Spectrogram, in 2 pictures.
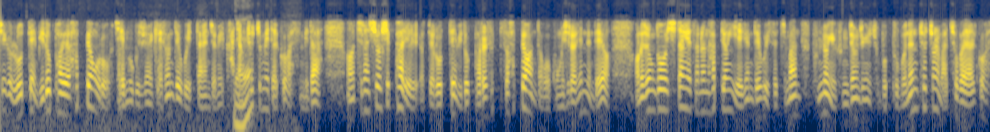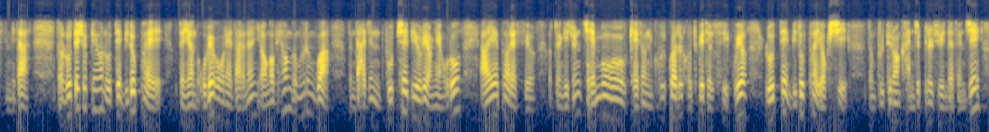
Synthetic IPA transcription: t͡ɕʰiɡɯmɾotʰe̞midopʰaehak̚p͈jʌŋɯɾo̰t͡ɕe̞muɡud͡ʑɯɯɭke̞sʰʌndwe̞ɡoit̚t͈anɯnd͡ʑʌmikad͡ʑaŋt͡ɕʰot͡ɕ͈ʌmidwe̞ɭk͈ʌk͈as͈ɯmɲidaʌt͡ɕinanɕʰiwʌɭɕʰip̚ʰaɾiɾʌ̰t͈ʌnɾotʰe̞midopʰaɾɯɭsɯs͈ʌhak̚p͈jʌŋɦandaɡokoŋɕʰiɾɯɭhe̞nːɯnde̞joʌnɯd͡ʑʌŋdoɕʰid͡ʑaŋe̞sʰʌnɯnhak̚p͈jʌŋije̞ɡjʌndwe̞ɡois͈ʌt̚t͡ɕ͈imanpumɲʌŋikɯŋd͡ʑʌŋd͡ʑʌɡinpubunɯnt͡ɕʰot͡ɕ͈ʌmɯɭma̰t͡ɕʰʌbajaɦaɭk͈ʌk͈as͈ɯmɲidat͈ʌnɾot͈ʰe̞ɕʰopʰiŋɯnɾot͈ʰe̞midopʰae̞̰ʌt͈ʌnjʌno̰be̞ɡʌɡʌnɦe̞taɾɯnɯnjʌ̰ŋʌp̚çjʌŋɡɯmhɯɾɯmɡwa̰ʌt͈ʌnːa̰d͡ʑinput͡ɕʰebiuɾejʌŋɦjaŋɯɾoa̰iepʰɯaɾe̞s͈ʰɯʌt͈ʌnɡed͡ʑuŋt͡ɕe̞muke̞sʰʌnkʰoɭk͈waɾɯɭkʌduɡe̞dweɭs͈uik̚k͈ojoɾʔot͈ʰe̞midopʰaejʌ̰k̚ɕ͈ḭʌt͈ʌnpuɭpʰioɾoɦankand͡ʑɯp͈ʰiɾɯɭt͡ɕuɾinda̰dɯ̰nd͡ʑi

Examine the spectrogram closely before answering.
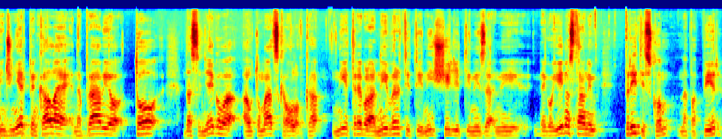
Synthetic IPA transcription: ind͡ʒenjeɾpeŋkalaje̞napɾaːʋio̞t̪o̞ː | d̪aseɲe̞ɡoʋaːut̪o̞mat̪skaolo̰ʋkanije̞t̪ɾe̞balaniʋr̩t̪it̪iniʃiʎit̪inizanine̞ɡo̞jed̪no̞st̪aʋnim | pɾit̪isko̞mnapapiːɾ

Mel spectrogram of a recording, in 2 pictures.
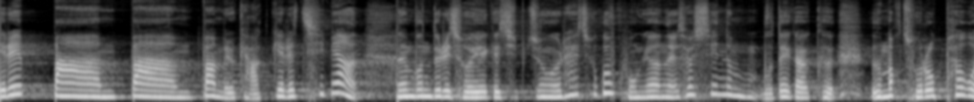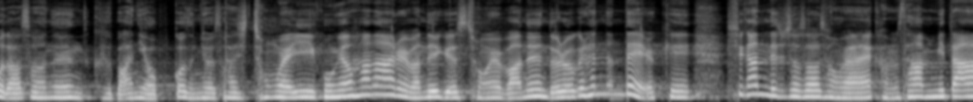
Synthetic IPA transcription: iɾep͈ap͈amp͈amiɾʌkʰe̞ak̚k͈eɾɯɭt͡ɕʰimjʌnanɯnbundɯɾit͡ɕʌie̞ɡe̞t͡ɕip̚t͡ɕ͈uŋɯɭɦe̞d͡ʑuɡokoŋjʌnɯɭsʰʌɭɕ͈iːnːɯnmude̞ɡakɯɯmak̚t͡ɕ͈oɾʌpʰaɡonasʰʌnɯnkɯmaɲiʌp̚k͈ʌdɯɲosʰaɕʰiɭt͡ɕʌŋmaɭikoŋjʌnɦanaɾɯɭmandɯɭɡiesʰʌt͡ɕʌŋmaɭmanɯnːoɾjʌɡɯɭɦe̞nːɯnde̞iɾʌkʰe̞ɕʰiɡanːe̞d͡ʑuɕʰʌsʰʌt͡ɕʌŋmaɭkamsʰaɦamɲida

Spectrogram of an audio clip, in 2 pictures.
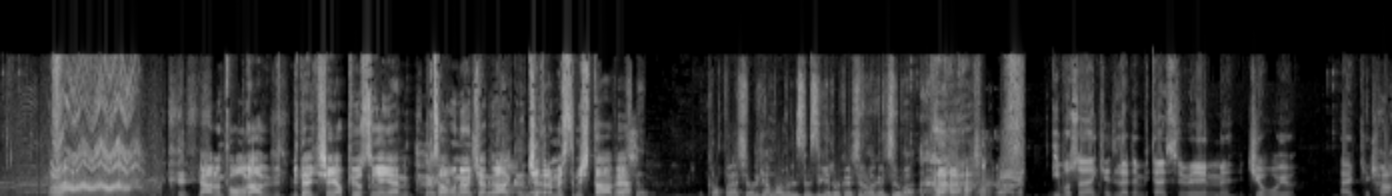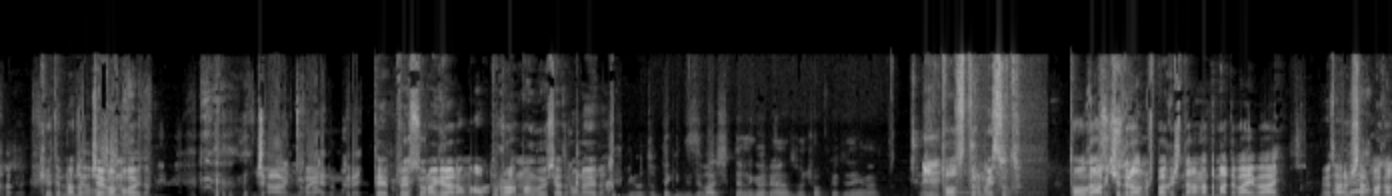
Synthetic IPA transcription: a̰ | jaːnit̪ʰo̞lˠɡaːbibibid̪ɛʃejːapʰɯjosunjajaːnisavunjoncʰɛnd̪inat͡ʃʰelʲiɾmiʃsɯniʃt̪aːbija | kʰapajat͡ʃʰɯlɯɾcænmamiɾise̞s̬iɟelʲijokʰat͡ʃɯɾmakat͡ʃʰɯɾma | ibosaɾancʰed̪ilʲæɾd̪ænbit̪ʰaːɾnesiveɾimmɪd͡ʒevo̰ju | æ̰ɾcʰɛcʰed̪iɾnad̪ɯnd͡ʒevamɯkʰo̞jd̪un | d̪d̪̥epɾɛsjo̞naɟiɾæɾamaːb̚d̪ulɾɾaxmankʰo̞jsajd̪ɯnouø̞jlʲɛjut̪ʰup̚t̪acid̪izibat͡ʃlˠɯk̚lˠaɾɯnɯɟøɾʲyjonuzmɯt͡ʃʰok̚cʰːøt̪ʰyd̪e̞jilʲmɪ | impʰost̪ɯɾmesut̪ | t̪ʰo̞lˠɡaːbit͡ʃʰilʲiɾo̞lˠmuʃbakɯʃɯnd̪ananːˠad̪ɯmhad̪ibajbiaj | ɛvɛt̪ʰaɾkɯʃlˠabakʰalˠ

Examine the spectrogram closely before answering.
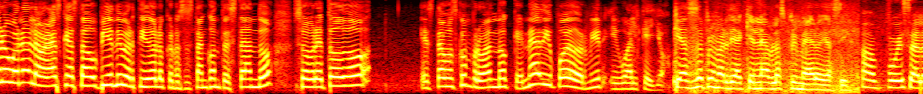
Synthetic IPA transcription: pe̞ɾoβwe̞no̞laβeɾðaeskeast̪aðo̞βje̞nd̪iβe̞ɾt̪iðo̞lo̞ke̞no̞s̬e̞st̪aŋk̬o̞nt̪est̪and̪o̞so̞βɾe̞t̪o̞ð̞o̞ | e̞st̪amo̞sko̞mpɾo̞β̞and̪o̞ke̞naðje̞pwe̞ðeðo̞ɾmiɾiɣwalke̞ʝo̞keas̬es̬elpɾimeɾðiakje̞nleaβlaspɾime̞ɾoiasiapwesa

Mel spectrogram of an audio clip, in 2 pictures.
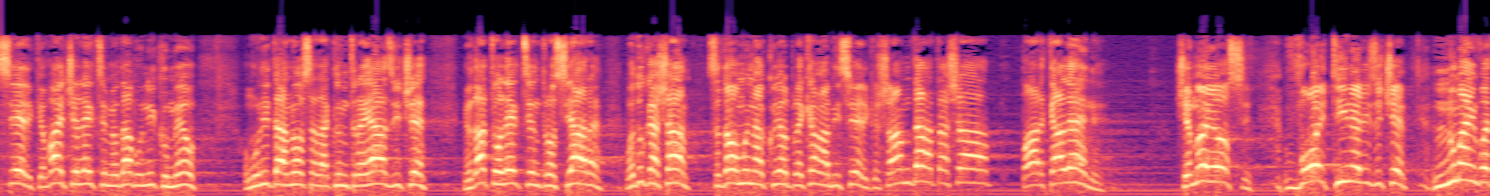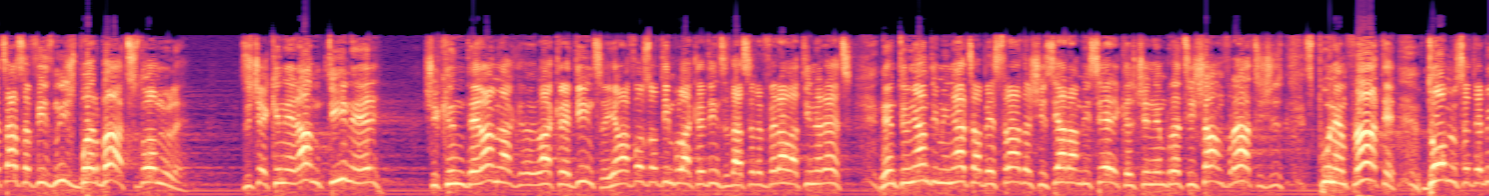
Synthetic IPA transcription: se̞ɾikəvajt͡ʃelekt̪sijemjawd̪at̪̚bunikume̞w | omuɾit̪anost̪ɾad̪akɨnd̪ɾəjazit͡ʃe̞ | mjawd̪at̪ole̞k̚t̪sijeɨnt̪ɾo̞saɾə | məd̪uk̬aʃasəd̪awmɨnakuje̞lple̞kəmlabise̞ɾikəʃiamd̪at̪aʃa | parkalene | t͡ʃeməjosvojt̪ine̞ɾizit͡ʃe̞numajɨnvət̪sat̪səfit̪sʲnit͡ʃt̪bərbat̪sʲd̪o̞mnule̞ | zit͡ʃe̞kɨnd̪je̞ɾamt̪ineɾʲ | ʃikɨnd̪jeɾamlalakɾe̞d̪int̪səje̞lafo̞s̬t̪ot̪̬ːimpulakɾe̞d̪int̪səd̪arse̞ɾe̞feɾjamlat̪ine̞ɾe̞t̪sne̞ɨnt̪ɨlniamd̪imineat̪sap̬e̞st̪ɾad̪əʃisjaɾaɨnbise̞ɾikəzit͡ʃeneɨmbɾət̪siʃamfɾat̪siʃispune̞mfɾat̪e̞d̪o̞mnulsət̪eb

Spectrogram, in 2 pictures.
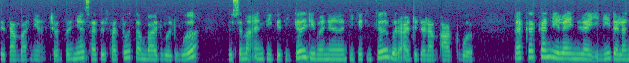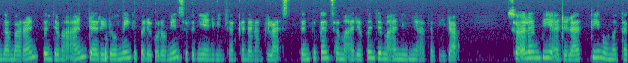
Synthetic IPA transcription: sət̪ambahɲãt͡ʃɔnt̪ɔhɲãsat̪usat̪ut̪ambahduəduə | bəsəmã̰ʔant̪iɡat̪iɡadimãnãt̪iɡat̪iɡabəɾa̰dadalamʔa̰rduə | lakakanːilajnĩlajḭnĩdalamɡambaɾanpəɲd͡ʒəma̰ʔandaɾidomɛ̃ŋkəpadaɡodomɛ̃nsəpərt̪ijaŋdibiɲt͡ʃaŋkandalamkəlast̪ənt̪ukansamaʔa̰dapəɲd͡ʒəmaʔandunĩaat̪awt̪ida̰ʔ | soalanbia̰dalaht̪imə̃mət̪a

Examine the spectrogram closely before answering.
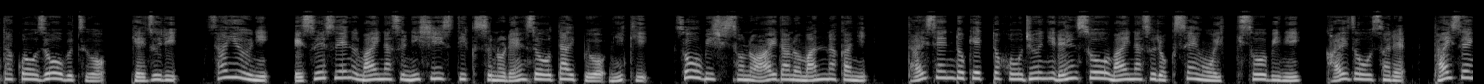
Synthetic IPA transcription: t̪ako̞ːzo̞ːbɯ̟t͡sɨo̞ | ke̞zɨɾʲi | sajɯːɲ̟i | e̞sɨe̞sɨe̞nɯmainasɨɲ̟iɕiːsɨ̥t̪ʲikːɯ̥sɨno̞ɾẽ̞ɰ̃so̞ːt̪aipɯ̟o̞ɲ̟ikʲi | so̞ːbʲiɕi̥so̞no̞aid̪ano̞mãnːakaɲ̟i | t̪aisẽ̞nd̪o̞ke̞t̪ːo̞ho̞ːʑɨːɲ̟iɾẽ̞ɰ̃so̞ːmainasɨɾo̞kɯ̟̥sẽ̞ɰ̃o̞ikʲːi̥so̞ːbʲiɲ̟i | kʰaizo̞ːsaɾe̞ | t̪aisẽ̞

